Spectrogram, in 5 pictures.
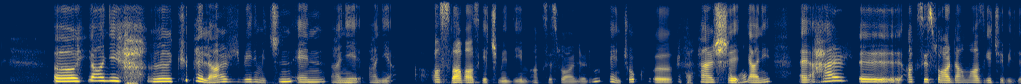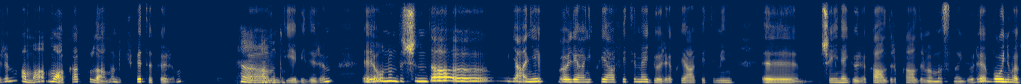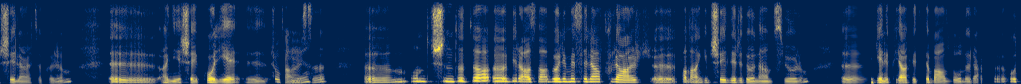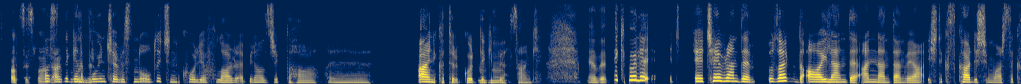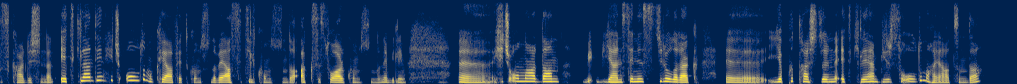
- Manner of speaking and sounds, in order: exhale; unintelligible speech; other background noise; "kategoride" said as "katerikgoride"
- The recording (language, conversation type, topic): Turkish, podcast, Stil değişimine en çok ne neden oldu, sence?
